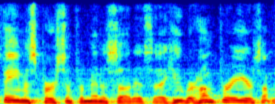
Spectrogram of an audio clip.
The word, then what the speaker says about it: Hubert Humphrey: Bunyan okay but was Hubert Humphrey from Minnesota Hubert Humphrey yeah there was a joke are someone made a slip up once pronouncing his name who Burt Humphrey er it was really a hard name for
